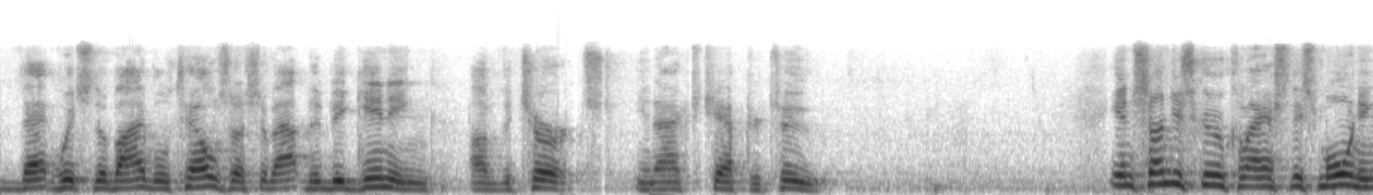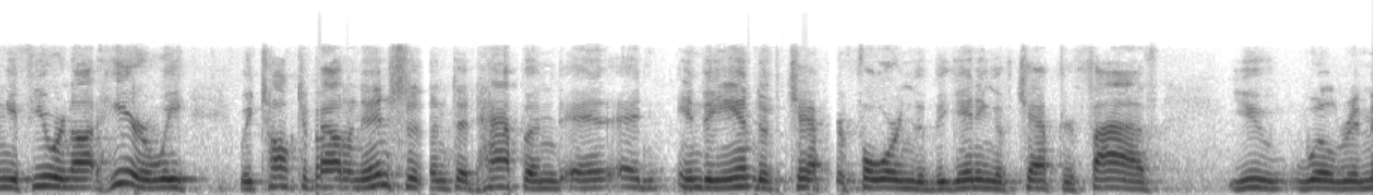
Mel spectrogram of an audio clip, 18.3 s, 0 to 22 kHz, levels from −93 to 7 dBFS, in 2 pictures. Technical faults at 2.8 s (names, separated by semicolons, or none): none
